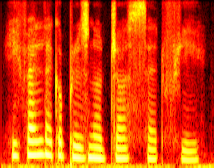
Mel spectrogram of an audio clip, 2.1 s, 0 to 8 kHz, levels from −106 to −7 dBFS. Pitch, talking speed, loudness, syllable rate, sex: 195 Hz, 225 wpm, -19 LUFS, 5.0 syllables/s, female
